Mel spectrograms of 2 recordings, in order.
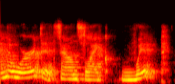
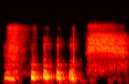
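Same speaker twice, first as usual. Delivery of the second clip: light run of short giggles; soft chuckle; 3 semitones higher, 4 dB quieter than usual. Real, not acted. Amused by the page.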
